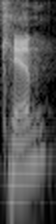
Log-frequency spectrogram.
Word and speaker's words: Quim: It's pronounced Kim. It's short for Joaquim.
